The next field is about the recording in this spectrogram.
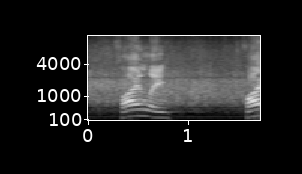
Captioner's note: applause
